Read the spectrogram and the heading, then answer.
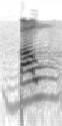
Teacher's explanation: जब वाव लीन अदा करेंगे तो उस वक्त होंठ गोल करेंगे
